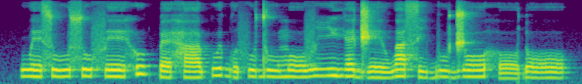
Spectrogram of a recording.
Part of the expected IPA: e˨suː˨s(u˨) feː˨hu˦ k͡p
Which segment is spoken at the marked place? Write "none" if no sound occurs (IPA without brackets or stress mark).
u˨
